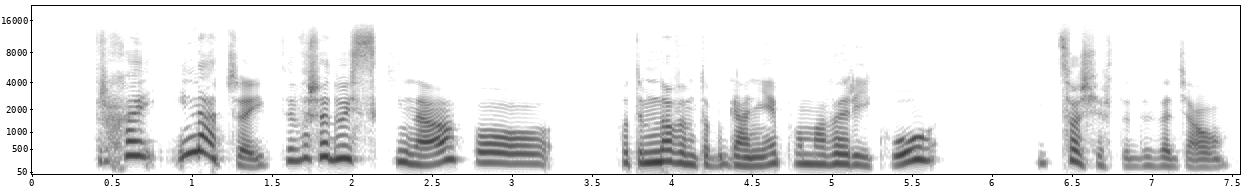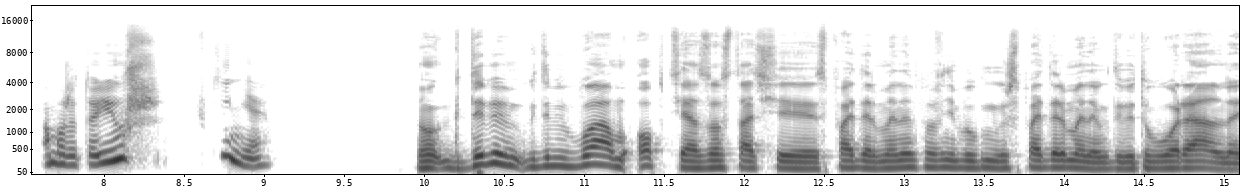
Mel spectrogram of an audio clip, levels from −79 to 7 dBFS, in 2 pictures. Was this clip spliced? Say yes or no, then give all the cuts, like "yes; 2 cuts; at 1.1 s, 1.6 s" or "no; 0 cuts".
no; 0 cuts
